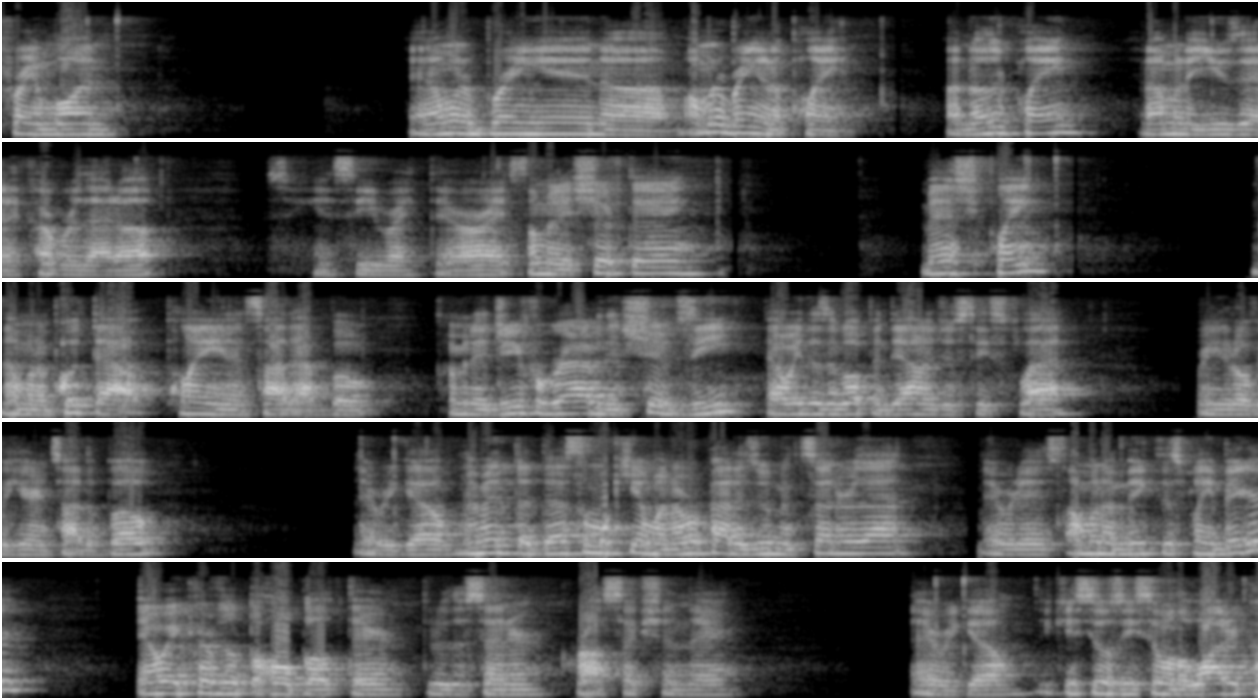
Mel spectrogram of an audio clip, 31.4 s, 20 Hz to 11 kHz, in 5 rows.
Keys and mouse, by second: 0.4 click, 1.6-5.1 middle drag, 6.9-8.8 middle drag, 9.8 shift+a, 14.9 g, 22.8 KP_Decimal, 24.2 middle click, 26.5 s, 31.3-31.4 middle drag.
